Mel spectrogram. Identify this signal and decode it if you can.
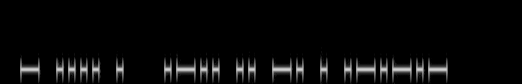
Morse code, heard as a keyed tone, about 20 wpm, 700 Hz. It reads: THE LINE.
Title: Sentences with 3-Word Phrases - 20wpm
